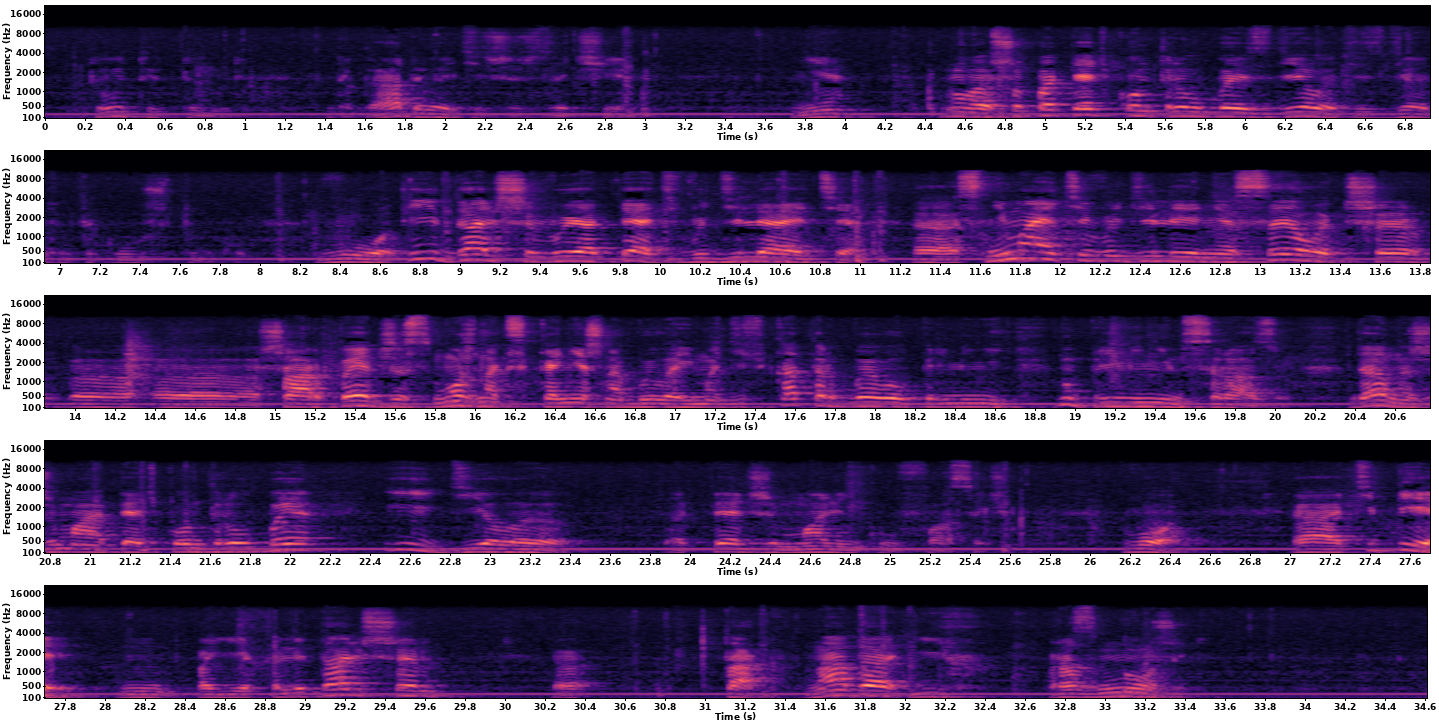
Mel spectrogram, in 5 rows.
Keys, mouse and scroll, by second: 1.2-2.8 right drag, 2.8-3.8 middle drag, 3.8 right click, 4.6-6.8 middle drag, 4.9 ctrl+b, 9.5 middle click, 9.7 middle click, 11.1 a, 15.8 middle click, 16.0-21.2 middle drag, 21.2 ctrl+b, 26.0-28.7 middle drag, 29.0 KP_7, 30.8 KP_1, 32.1 z, 33.5 middle click, 34.0-34.6 drag.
